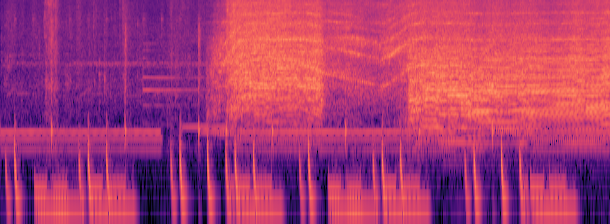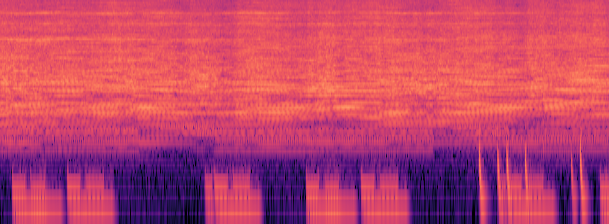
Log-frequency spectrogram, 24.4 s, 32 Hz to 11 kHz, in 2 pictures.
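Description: A DeWalt polisher with a Zephyr pad works a chrome wheel at 3,500 RPM. After a quieter start it spins up into a loud, steady whirring roar with repeated rhythmic low thumps throughout.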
